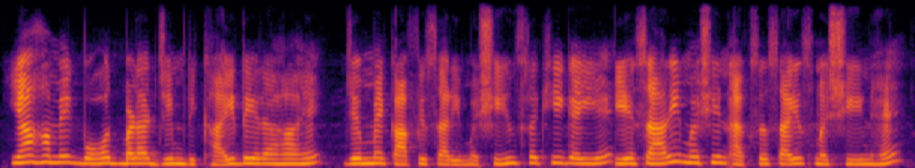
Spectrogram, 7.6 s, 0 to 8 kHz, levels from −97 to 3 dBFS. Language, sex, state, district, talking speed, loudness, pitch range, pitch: Hindi, female, Bihar, Bhagalpur, 190 wpm, -21 LUFS, 225-265 Hz, 240 Hz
